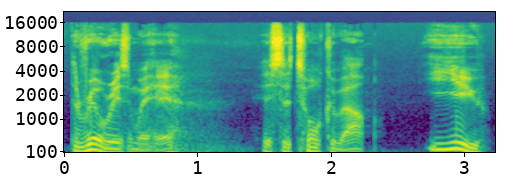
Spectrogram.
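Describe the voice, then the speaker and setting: A man's voice: deep voice, sing-song, moderate pace, mellow, no echo, clean studio sound. A man hosting a podcast in casual interview style, chatty and upbeat with joking asides. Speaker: podcast host. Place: podcast studio in Hong Kong.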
